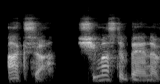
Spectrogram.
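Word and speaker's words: Achsah: Her name is pronounced Axa.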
